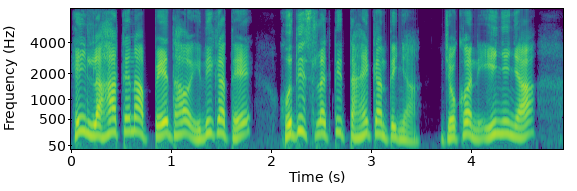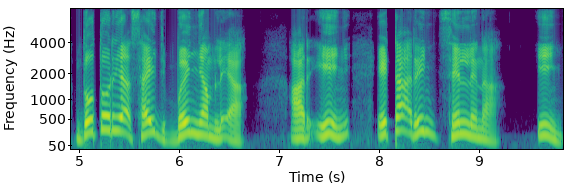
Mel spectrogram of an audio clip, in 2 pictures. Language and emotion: Santali, angry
